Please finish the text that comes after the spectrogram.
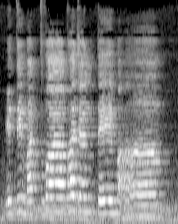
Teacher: मां के ऊपर अनुस्वार चरण की समाप्ति पे आ रहा है तो इसका उच्चारण केवल और केवल म ही होगा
